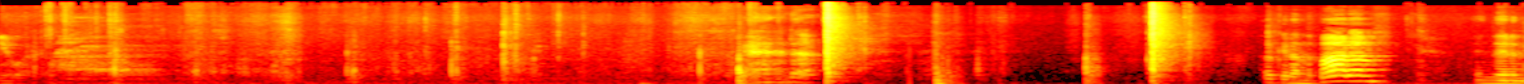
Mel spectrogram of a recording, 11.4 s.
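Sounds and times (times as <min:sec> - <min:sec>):
insulation being torn by hand: 0:06.2 - 0:06.6, 0:08.6 - 0:09.1
speech: 0:09.6 - 0:10.5, 0:11.1 - 0:11.4.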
